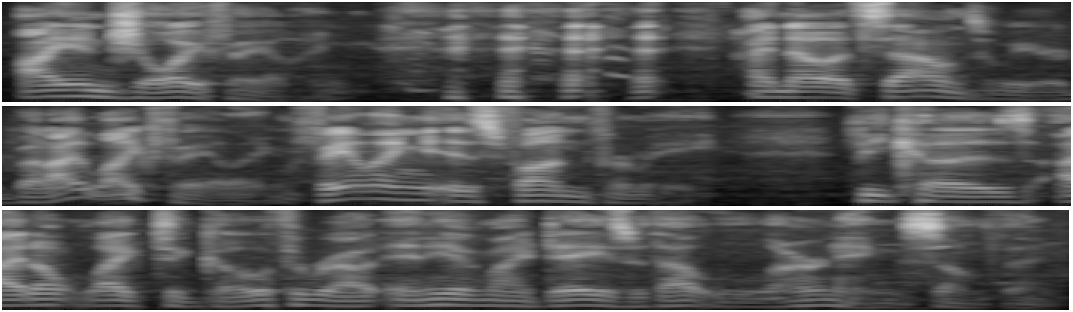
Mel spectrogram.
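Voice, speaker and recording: Quiet low-voiced man musing aloud. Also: lively intonation, normal speed, slight background noise. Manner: reflective, rambling with restarts. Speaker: podcast host. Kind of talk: solo podcast monologue. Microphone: studio microphone.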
